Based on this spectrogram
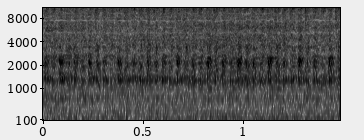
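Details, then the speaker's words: VW Caddy with swapped ABA engine after fire-damaged harness rewiring: smooth even idle, steady low hum, no misses, surging or shaking; running cleanly. "It's a nice quiet motor. Sounds great. It's not shaking all over the place."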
